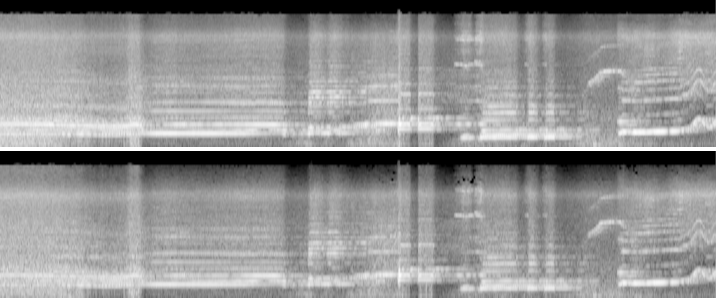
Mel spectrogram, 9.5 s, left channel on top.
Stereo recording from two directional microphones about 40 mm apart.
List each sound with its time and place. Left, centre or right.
1.5 s steam whistle: centre
2.1 s steam whistle: right
2.6 s steam whistle: centre
4.1 s toot: right
4.8 s steam whistle: centre
6.4 s train: centre
8.3 s steam whistle: right
8.8 s a sound: right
